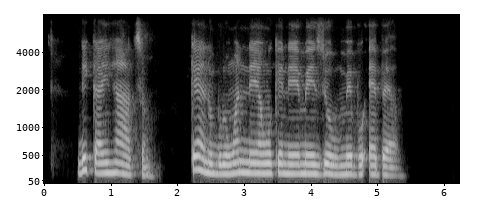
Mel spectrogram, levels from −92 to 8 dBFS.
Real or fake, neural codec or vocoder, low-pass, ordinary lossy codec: real; none; 7.2 kHz; Opus, 16 kbps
